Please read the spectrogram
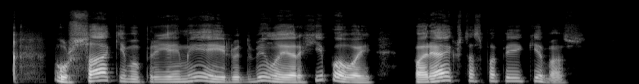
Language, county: Lithuanian, Alytus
